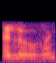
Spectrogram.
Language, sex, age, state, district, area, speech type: Punjabi, male, 30-45, Punjab, Bathinda, urban, conversation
